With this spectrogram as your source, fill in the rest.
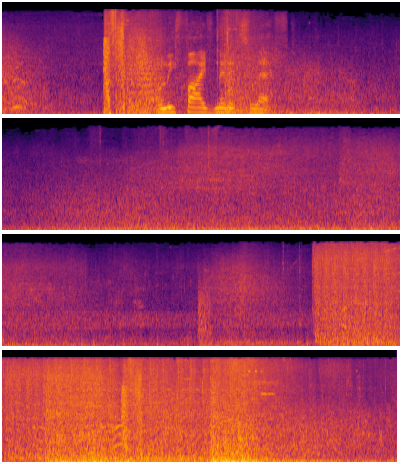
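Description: A heavy energy weapon fires with loud blasts.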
